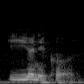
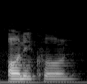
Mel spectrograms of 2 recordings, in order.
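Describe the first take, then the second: First: The first vowel sounds like 'you'. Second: The first vowel sounds like 'uh'. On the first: The speaker calls it right. "but it is a unicorn" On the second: The speaker calls it wrong. "It is not unicorn"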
